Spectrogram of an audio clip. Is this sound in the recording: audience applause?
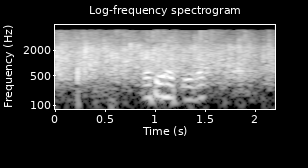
yes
